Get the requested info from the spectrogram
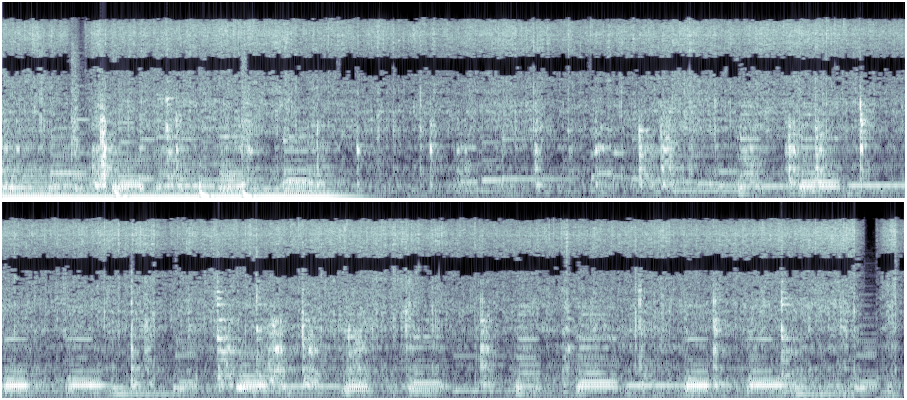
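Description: Diced onion sizzling in hot oil in a nonstick frying pan as it is stirred with a wooden spatula. The spatula scrapes and knocks against the pan again and again over the steady sizzle.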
